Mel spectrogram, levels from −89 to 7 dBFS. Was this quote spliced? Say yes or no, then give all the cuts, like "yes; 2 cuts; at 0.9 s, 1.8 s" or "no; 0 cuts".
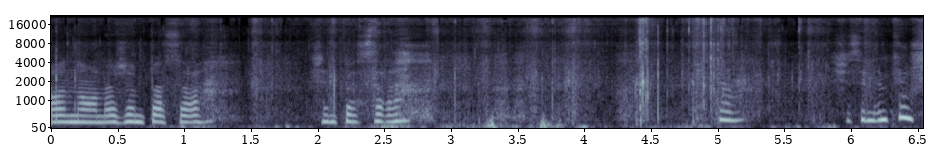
no; 0 cuts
